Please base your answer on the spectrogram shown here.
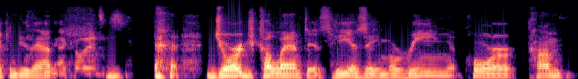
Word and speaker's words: George Kalantzis: George Kalantzis.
